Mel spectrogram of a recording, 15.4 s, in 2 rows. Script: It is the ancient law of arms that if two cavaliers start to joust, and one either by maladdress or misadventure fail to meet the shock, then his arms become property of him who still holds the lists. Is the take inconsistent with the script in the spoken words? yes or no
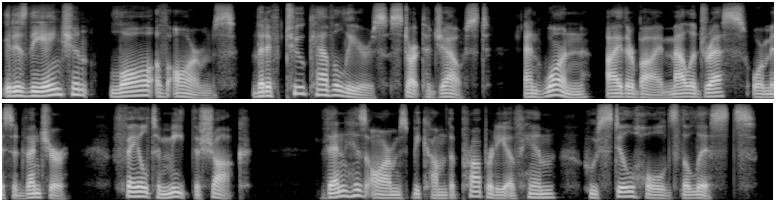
yes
